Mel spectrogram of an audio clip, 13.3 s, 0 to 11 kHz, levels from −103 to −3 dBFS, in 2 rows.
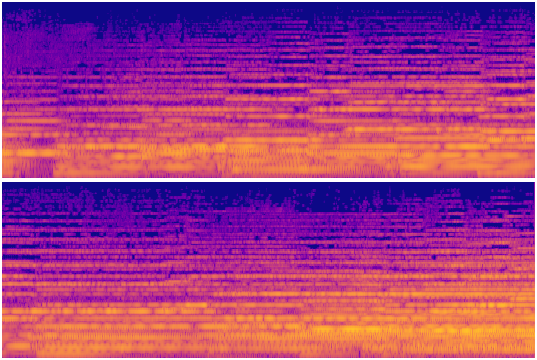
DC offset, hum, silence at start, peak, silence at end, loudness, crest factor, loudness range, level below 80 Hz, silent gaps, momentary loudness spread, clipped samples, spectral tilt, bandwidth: under 0.1%; none; 0 s; -8 dBFS; 0 s; -25 LUFS; 18 dB; 6 LU; -46 dBFS; none; 10 LU; under 0.1%; -7.5 dB/octave; 8 kHz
